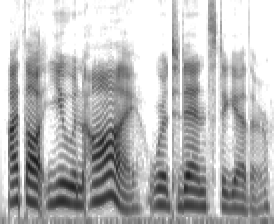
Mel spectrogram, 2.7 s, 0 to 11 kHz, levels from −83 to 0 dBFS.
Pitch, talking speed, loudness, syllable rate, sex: 195 Hz, 195 wpm, -17 LUFS, 5.3 syllables/s, female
